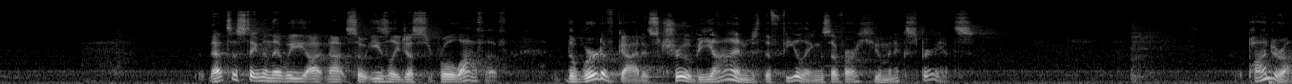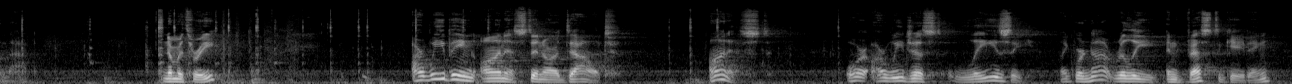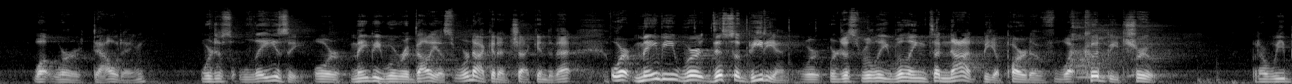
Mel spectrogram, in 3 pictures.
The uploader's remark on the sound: This sermon was preached at Providence Church.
